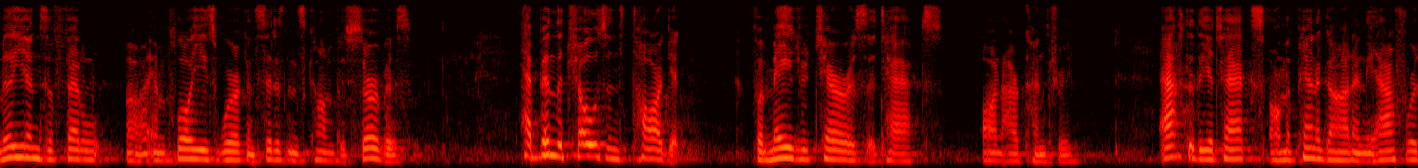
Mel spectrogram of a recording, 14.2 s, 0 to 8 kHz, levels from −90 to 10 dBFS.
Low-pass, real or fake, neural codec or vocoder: 7.2 kHz; fake; codec, 16 kHz, 16 kbps, FunCodec, trained on LibriTTS, 50 frames a second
